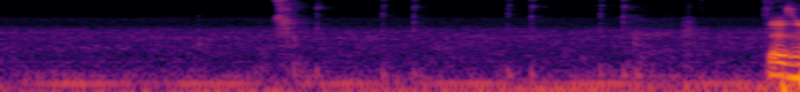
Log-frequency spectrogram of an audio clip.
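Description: Scattered light clicks of a computer mouse, a few at a time, over a low steady hum.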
